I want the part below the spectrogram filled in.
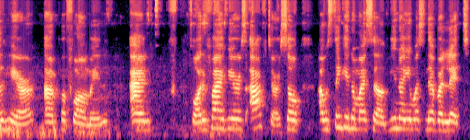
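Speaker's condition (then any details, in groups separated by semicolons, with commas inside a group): No condition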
